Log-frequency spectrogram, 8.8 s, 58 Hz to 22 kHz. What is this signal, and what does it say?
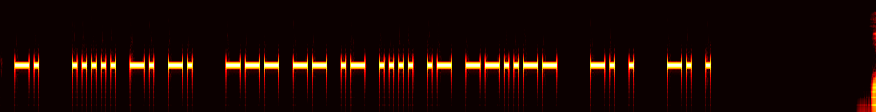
Morse code, heard as a keyed tone, about 25 wpm, 700 Hz. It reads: N 5NN OMAHA, NE NE
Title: Practice QSO - Exchange 1 - Beginning - 25wpm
